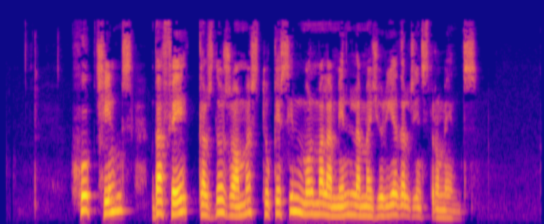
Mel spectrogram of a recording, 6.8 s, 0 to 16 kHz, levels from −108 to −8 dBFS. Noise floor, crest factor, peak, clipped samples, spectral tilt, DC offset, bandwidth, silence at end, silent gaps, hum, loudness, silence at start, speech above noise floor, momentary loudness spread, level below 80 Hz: -78 dBFS; 20 dB; -4 dBFS; under 0.1%; -5.5 dB/octave; under 0.1%; 11.5 kHz; 0.85 s; none; none; -22 LUFS; 0.9 s; 56 dB; 12 LU; -76 dBFS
